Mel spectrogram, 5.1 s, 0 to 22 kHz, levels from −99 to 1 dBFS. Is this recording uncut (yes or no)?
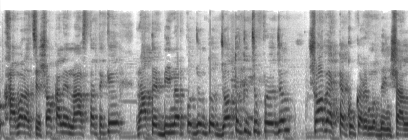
yes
